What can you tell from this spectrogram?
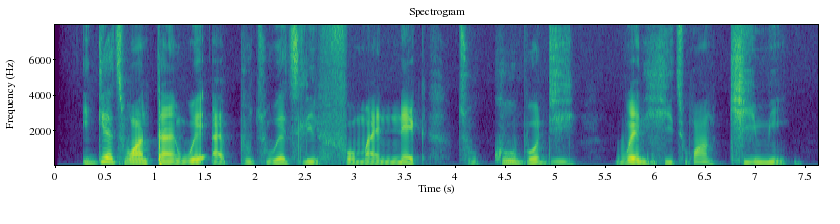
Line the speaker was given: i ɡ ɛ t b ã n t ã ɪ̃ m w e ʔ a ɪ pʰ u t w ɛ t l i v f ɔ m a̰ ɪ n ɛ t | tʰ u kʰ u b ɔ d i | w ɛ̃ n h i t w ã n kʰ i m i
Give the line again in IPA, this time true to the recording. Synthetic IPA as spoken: i ɡ ɛ t w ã n t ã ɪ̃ m w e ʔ a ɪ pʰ u t w ɛ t l i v f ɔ m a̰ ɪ n ɛ k | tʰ u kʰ u b ɔ d i | w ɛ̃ n h i t w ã n kʰ i m i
